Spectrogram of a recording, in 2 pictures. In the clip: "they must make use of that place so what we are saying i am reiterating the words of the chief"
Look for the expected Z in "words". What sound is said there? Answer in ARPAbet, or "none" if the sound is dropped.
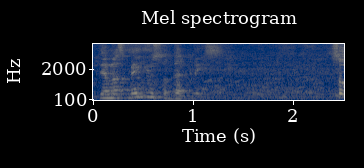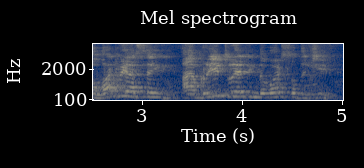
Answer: S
